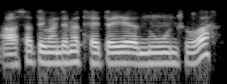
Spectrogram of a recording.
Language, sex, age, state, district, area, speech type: Kashmiri, male, 18-30, Jammu and Kashmir, Pulwama, rural, conversation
